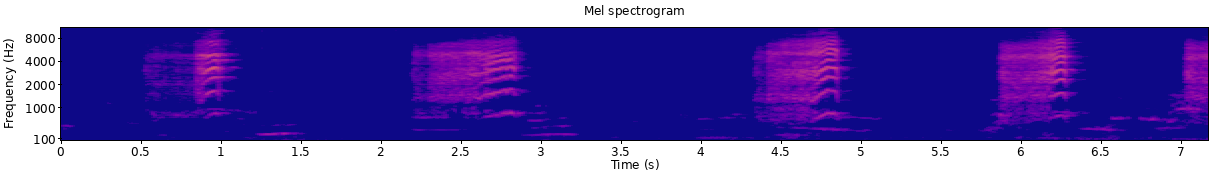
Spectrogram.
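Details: A long-tailed shrike's threat-signalling call, aimed at wild shrikes and said to mean it feels menaced by a rival: rasping, screechy bursts roughly 0.6 seconds each, five in quick succession with short gaps and soft low rustles.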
